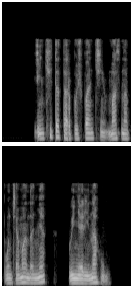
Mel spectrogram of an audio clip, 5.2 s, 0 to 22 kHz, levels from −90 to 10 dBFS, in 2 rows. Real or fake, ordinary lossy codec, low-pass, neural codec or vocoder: fake; MP3, 64 kbps; 7.2 kHz; codec, 16 kHz, 16 kbps, FunCodec, trained on LibriTTS, 50 frames a second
